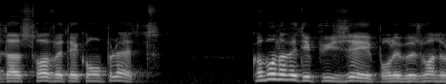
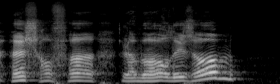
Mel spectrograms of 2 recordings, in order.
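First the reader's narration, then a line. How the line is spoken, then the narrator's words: Horrified murmur. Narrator (French): il murmura, plein d'horreur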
